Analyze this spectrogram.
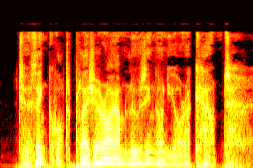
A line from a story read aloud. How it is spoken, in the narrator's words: grumbled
